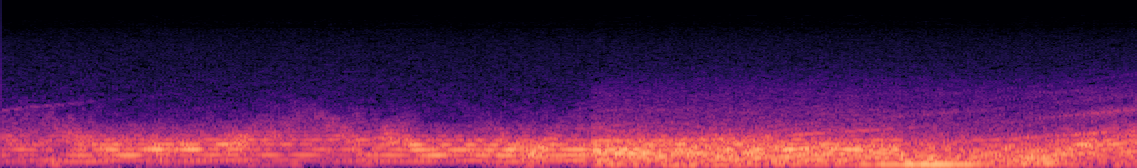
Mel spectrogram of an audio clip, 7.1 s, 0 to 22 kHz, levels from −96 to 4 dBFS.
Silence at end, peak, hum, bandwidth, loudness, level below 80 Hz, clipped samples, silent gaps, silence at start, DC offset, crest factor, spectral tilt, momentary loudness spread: 0 s; -6 dBFS; none; 3.7 kHz; -19 LUFS; -26 dBFS; under 0.1%; none; 0 s; under 0.1%; 12 dB; -12 dB/octave; 11 LU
